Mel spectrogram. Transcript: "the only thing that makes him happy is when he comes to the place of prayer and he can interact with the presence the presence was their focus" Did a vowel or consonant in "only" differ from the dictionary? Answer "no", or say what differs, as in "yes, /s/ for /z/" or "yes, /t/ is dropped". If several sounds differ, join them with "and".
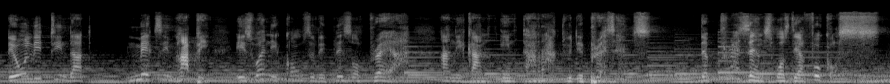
no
